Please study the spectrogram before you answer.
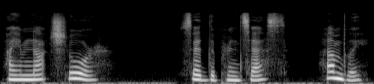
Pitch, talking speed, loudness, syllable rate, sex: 220 Hz, 130 wpm, -15 LUFS, 3.9 syllables/s, female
